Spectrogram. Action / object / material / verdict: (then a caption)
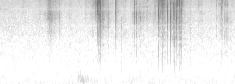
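scrape / mandarin orange peel / fruit peel / none. A small mandarin is peeled by hand, the fingers pulling the thin peel off in pieces until the fruit is mostly bare and the peel comes off in one piece. Short bursts of bright, crackly tearing rise over a faint low hum, with the loudest ripping cluster near the end.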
